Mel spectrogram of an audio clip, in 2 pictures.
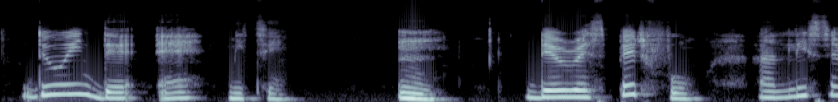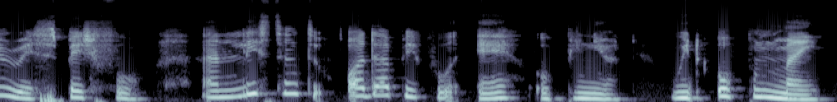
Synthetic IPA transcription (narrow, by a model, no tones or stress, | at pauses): duĩŋdɛɛ | mĩtʰĩŋ | m̩ | dɛɹɛspɛk̚tful | ãnlistĩnɹɛspɛk̚tful | ãnlistɪ̃ntʰuɔdapipʰo̰lɛopʰĩniɔ̃n | widopə̃nmãɪ̃nd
